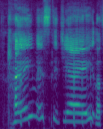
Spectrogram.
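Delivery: clumsy, bad, very high, squeaky put-on voice. Greeting the Joker after another speaker: worst Harley Quinn impression. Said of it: "That's the worst Harley Quinn impression".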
